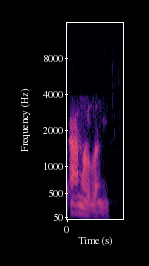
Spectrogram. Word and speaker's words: Amerling: That's close. It's Amerling.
